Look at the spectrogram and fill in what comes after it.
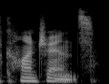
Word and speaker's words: conscience: Here's how I remember the spelling of conscience. The word conscience ends with science, science, even though it's not pronounced that way.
